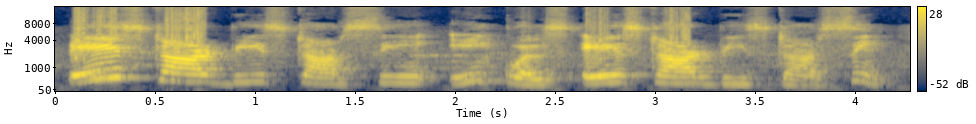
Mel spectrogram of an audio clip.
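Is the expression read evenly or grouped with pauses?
evenly. It is read evenly, without grouping pauses. The grouping of the terms is not shown. The speaker calls it wrong. "I have read it in the same way"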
